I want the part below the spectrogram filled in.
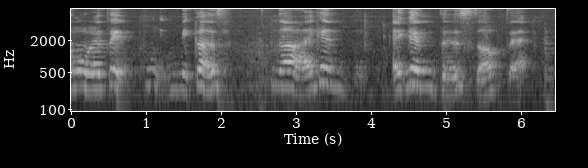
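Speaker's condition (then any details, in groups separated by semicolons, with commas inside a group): Cerebral palsy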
